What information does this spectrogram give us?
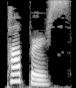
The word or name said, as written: poppers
